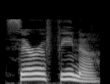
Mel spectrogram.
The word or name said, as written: sarafina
